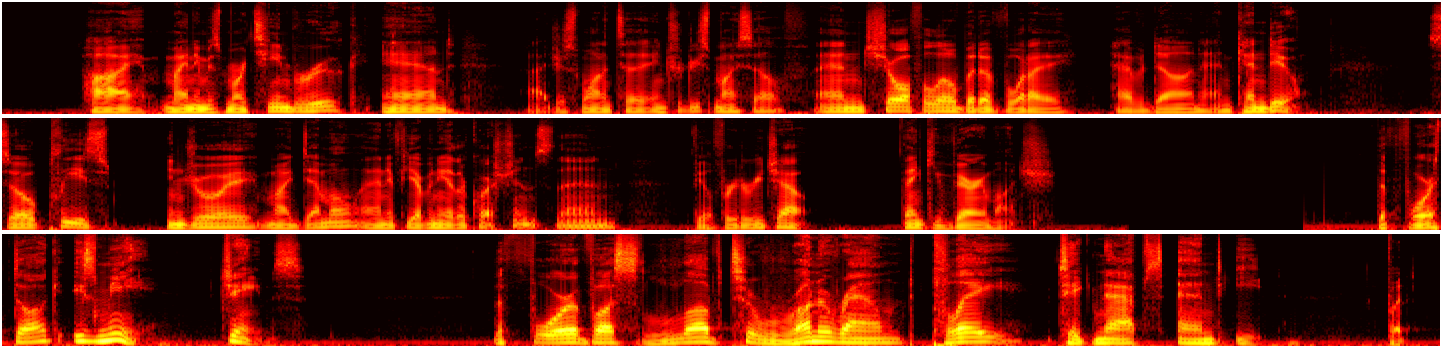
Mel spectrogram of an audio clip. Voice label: Narration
